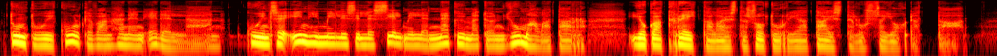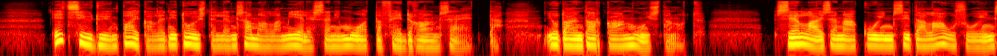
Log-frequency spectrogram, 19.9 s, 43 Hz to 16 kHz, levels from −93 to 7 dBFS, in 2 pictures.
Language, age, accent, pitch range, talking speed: Finnish, 40-59, native, 120-160 Hz, 95 wpm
